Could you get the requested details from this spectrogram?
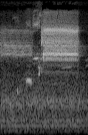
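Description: A Red-winged Blackbird gives two short, clear introductory notes, then a loud, buzzy, high trill lasting under a second. There is faint background hiss.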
